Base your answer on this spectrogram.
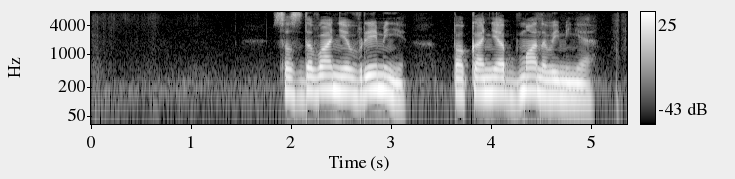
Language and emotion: Russian, angry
